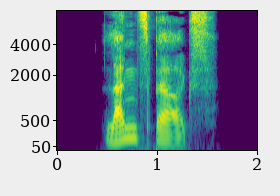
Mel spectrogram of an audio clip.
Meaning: 1. genitive singular of Landsberg 2. plural of Landsberg
- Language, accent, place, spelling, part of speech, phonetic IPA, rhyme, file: German, Germany, Berlin, Landsbergs, noun, [ˈlant͡sbɛʁks], -ant͡sbɛʁks, De-Landsbergs.ogg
